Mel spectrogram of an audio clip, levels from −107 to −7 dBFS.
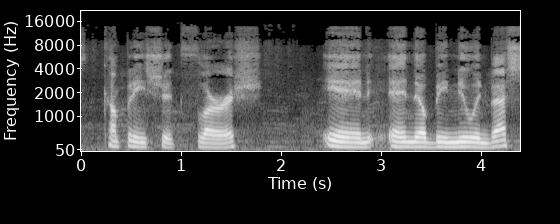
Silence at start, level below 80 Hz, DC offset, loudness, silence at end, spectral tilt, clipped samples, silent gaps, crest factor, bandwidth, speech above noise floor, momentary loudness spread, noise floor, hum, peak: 0 s; -56 dBFS; under 0.1%; -20 LUFS; 0 s; -5.5 dB/octave; under 0.1%; none; 16 dB; 14.5 kHz; 33 dB; 10 LU; -53 dBFS; none; -4 dBFS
